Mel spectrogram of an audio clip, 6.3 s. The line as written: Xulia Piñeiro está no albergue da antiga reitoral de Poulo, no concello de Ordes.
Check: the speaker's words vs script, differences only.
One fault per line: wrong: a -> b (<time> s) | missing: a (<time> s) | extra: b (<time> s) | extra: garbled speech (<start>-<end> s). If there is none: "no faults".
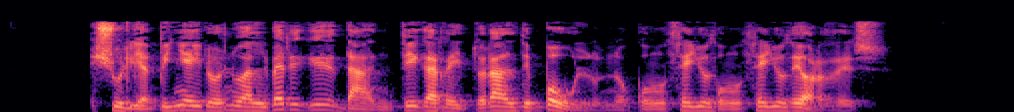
missing: está (1.4 s)
extra: concello (4.5 s)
